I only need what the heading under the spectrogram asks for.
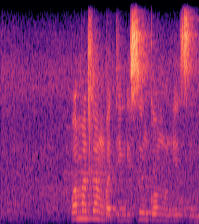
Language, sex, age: South Ndebele, female, 22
